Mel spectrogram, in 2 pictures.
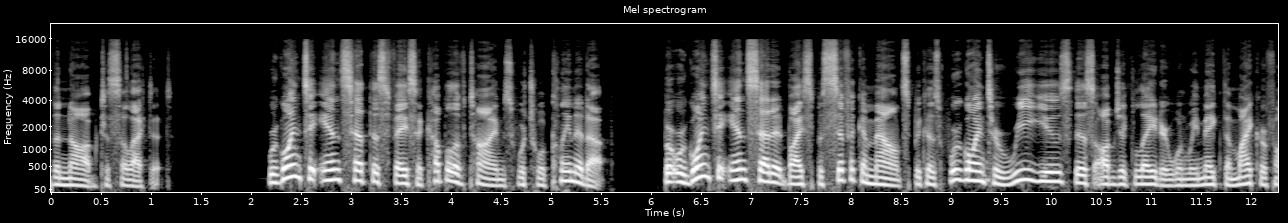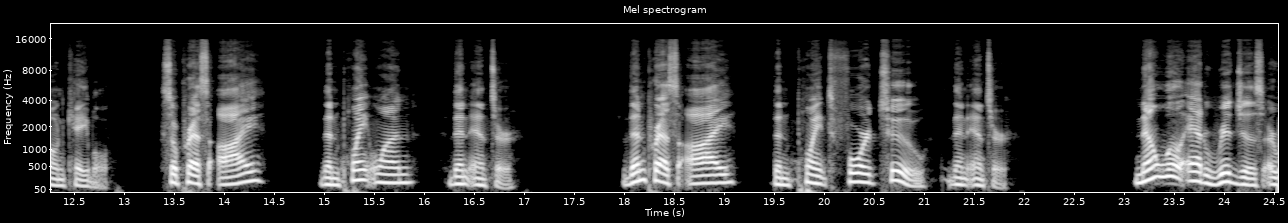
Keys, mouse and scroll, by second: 13.8 i, 18.4 i.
